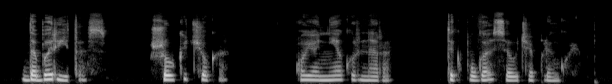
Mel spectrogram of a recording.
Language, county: Lithuanian, Vilnius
